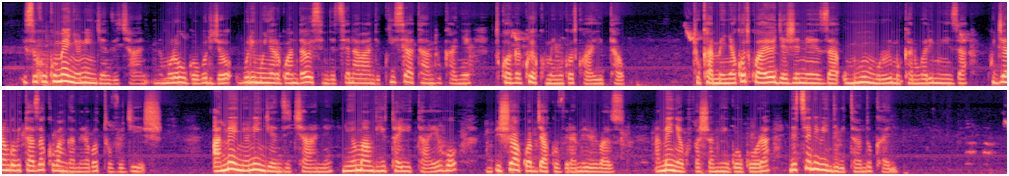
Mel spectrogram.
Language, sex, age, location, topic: Kinyarwanda, female, 18-24, Kigali, health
